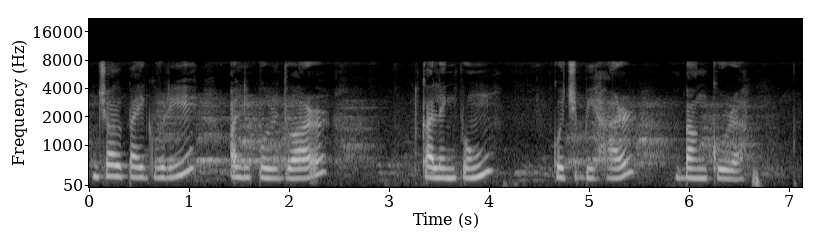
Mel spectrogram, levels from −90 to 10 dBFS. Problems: background sounds at intervals, background conversations at intervals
